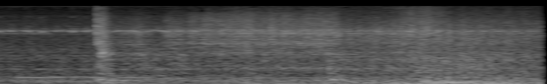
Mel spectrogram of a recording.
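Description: A car engine cranks with a sharp burst and catches without trouble, then settles into a steady idling rumble that continues to the end. No one speaks.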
